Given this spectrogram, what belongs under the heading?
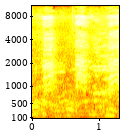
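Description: A parrot at the Parrot Mountain bird park in Pigeon Forge, Tennessee gives three harsh, raspy squawks in a row, close by and fairly loud, with short gaps between them.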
